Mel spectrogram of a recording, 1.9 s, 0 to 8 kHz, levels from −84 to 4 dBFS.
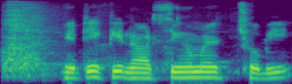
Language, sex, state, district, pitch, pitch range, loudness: Bengali, male, West Bengal, Dakshin Dinajpur, 160 Hz, 145-160 Hz, -14 LUFS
